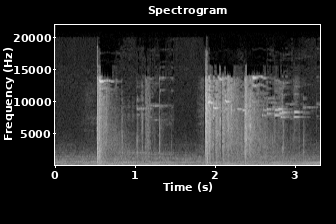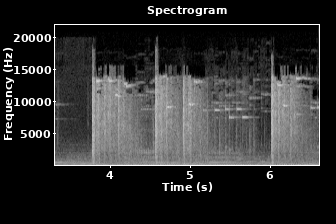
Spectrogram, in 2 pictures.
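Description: Rapid pistol gunshots fired in the VR game BoneLab, a loud series of sharp cracks in irregular bursts over a steady droning game background, growing denser toward the end.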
